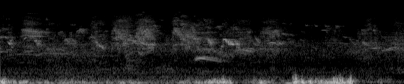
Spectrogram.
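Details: Village birds chirping: busy high twitters with one clear descending whistle near the middle, heard over bursts of low rumbling noise.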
